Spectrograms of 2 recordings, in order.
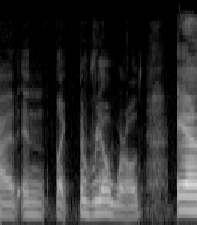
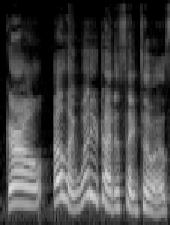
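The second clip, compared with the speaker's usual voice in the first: higher and louder, incredulous; exasperated callout; 7 semitones higher, 8 dB louder than usual. Retold or imitated. Viewer calling out the heroine, high and loud. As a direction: call out the character in disbelief.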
